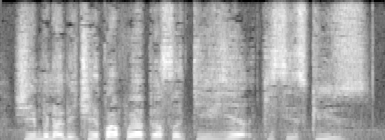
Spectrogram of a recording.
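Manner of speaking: usual speaking voice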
